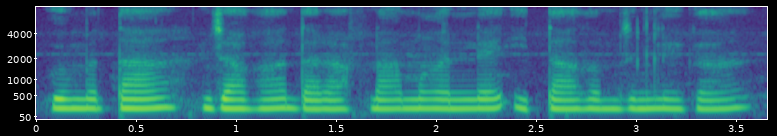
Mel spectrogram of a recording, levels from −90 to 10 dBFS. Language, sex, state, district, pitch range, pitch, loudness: Wancho, female, Arunachal Pradesh, Longding, 195-205 Hz, 200 Hz, -16 LUFS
